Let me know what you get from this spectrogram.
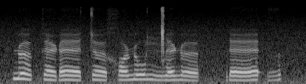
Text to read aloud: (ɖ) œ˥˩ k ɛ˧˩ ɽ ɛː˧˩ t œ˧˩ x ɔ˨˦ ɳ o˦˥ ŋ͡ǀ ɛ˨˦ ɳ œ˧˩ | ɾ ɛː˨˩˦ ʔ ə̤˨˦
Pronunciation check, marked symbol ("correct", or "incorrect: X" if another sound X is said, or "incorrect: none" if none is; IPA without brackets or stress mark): incorrect: ɳ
